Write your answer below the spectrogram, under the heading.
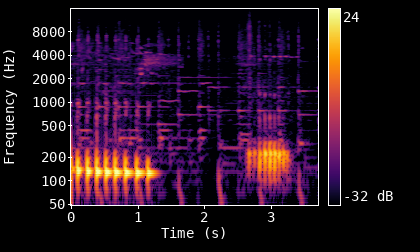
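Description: An emu gives a run of deep, throbbing drum-like thumps, about seven in quick succession, then a shorter burst of rapid low pulses, over soft music.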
